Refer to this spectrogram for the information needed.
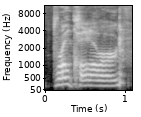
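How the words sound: The name is said with an American accent. The speaker calls it wrong. "everyone from America, Canada, that side of the world wants to call me Brocard"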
